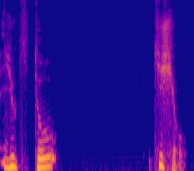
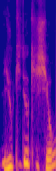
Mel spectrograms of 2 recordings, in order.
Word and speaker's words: Yukito Kishiro: Euh euh Yukito Kishiro, pas mal. J'ai Yukito de suite mais le Kishiro est pas du tout.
